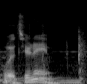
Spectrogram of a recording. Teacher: Your voice might rise slightly on name, then fall, signaling you're asking for specific information. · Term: Rise, fall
